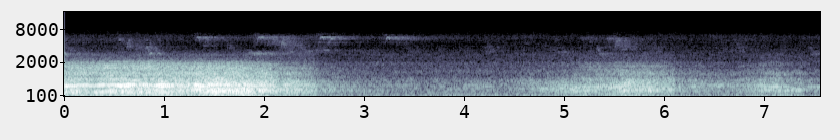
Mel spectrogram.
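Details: Delta Airbus A319-114 in flight from JFK to DTW: a thin steady whistle over the airflow roar, swelling and fading with speed; the normal FOPP whistle of this airliner.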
